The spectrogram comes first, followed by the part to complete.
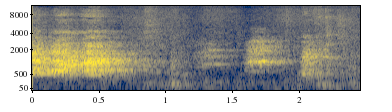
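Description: A dog barking: a loud bark right at the start, and a fainter one near the end.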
